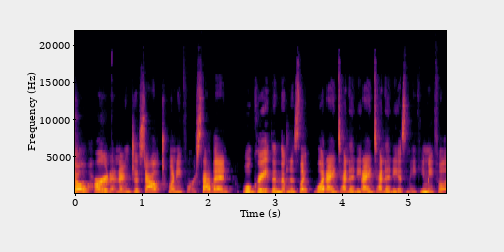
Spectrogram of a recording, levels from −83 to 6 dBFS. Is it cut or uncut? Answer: cut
